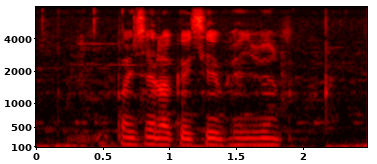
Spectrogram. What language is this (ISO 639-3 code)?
hne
